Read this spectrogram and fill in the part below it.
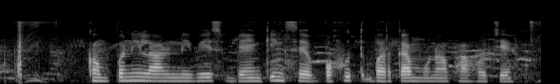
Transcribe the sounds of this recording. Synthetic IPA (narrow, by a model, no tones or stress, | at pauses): kə̃mpənilaːɽnɪʋeːsbɛ̃ːŋkɪ̃ŋɡsebəhʊt̪bəɾkamʊnaːpʰaɦoːt͡ʃeː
